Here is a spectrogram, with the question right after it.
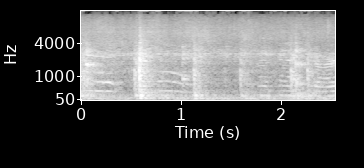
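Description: Ground meat sizzling in a hot pan for a cauliflower shepherd's pie as a mix and chop tool stirs and breaks it up, with repeated scraping strokes over a steady frying hiss.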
